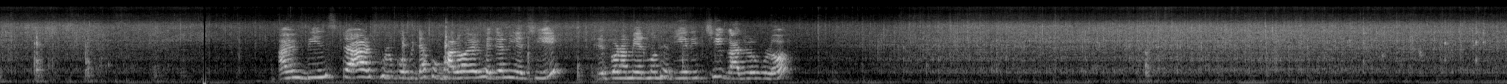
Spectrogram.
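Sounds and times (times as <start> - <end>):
vegetables sizzling in hot fat: 0.0 - 15.0.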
